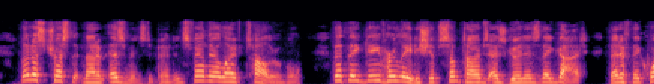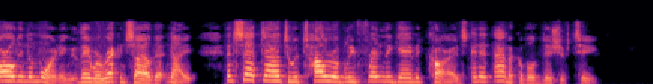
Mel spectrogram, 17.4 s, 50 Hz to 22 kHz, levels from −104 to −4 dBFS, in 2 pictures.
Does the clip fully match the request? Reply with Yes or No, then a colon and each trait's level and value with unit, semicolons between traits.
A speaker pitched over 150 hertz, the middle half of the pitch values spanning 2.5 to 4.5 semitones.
No: high, 190 Hz; wide, 5.4 semitones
